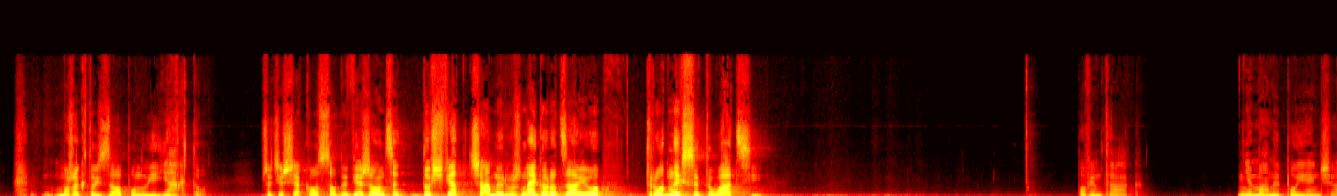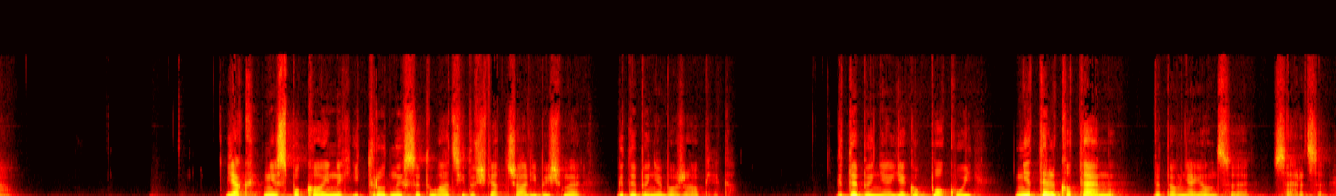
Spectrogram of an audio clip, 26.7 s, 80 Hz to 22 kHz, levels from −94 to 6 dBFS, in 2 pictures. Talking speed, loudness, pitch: 85 wpm, -20 LUFS, 130 Hz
